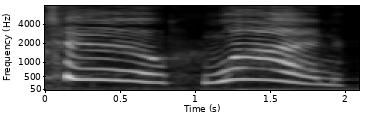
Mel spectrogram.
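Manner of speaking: high, loud drawn-out count; countdown shout. Pretend. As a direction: count down to a waiting crowd. Acting out the launch countdown.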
